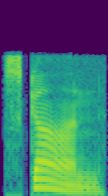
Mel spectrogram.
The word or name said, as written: scone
